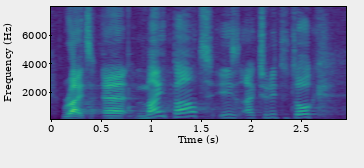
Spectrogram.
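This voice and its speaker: This is a man talking. He has a French accent. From France. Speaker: HR and communications executive, conference speaker. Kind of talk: conference keynote. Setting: stage with audience. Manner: halting, many fillers.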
